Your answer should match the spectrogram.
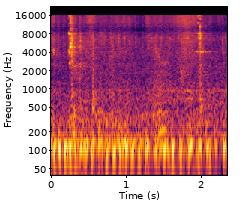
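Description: Small motorcycle engine running with a fast, steady low putter as the bike rides up close.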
